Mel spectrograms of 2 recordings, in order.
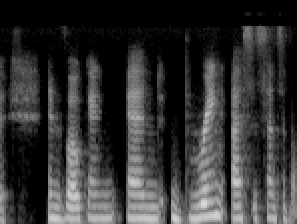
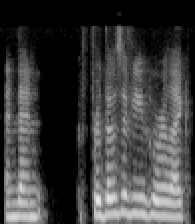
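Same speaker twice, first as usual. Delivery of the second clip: ordinary delivery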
